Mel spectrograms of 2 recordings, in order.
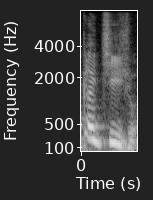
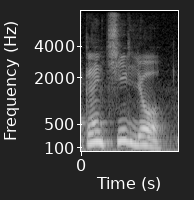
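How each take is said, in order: First: The middle consonant is a j-like sound. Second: The middle consonant is an lh-like sound. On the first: The speaker calls it wrong. "não é cantijo" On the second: The speaker calls it right. "é cantilho"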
